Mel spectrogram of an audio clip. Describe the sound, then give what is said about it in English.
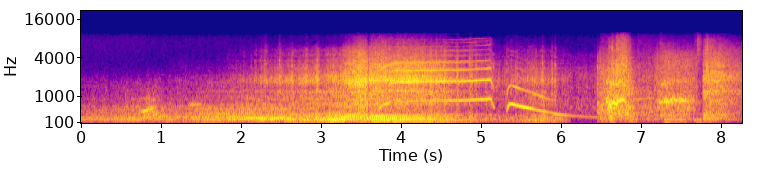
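The engine of the General Lee car revs loudly, its pitch climbing and then dropping sharply, followed by harsh noisy bursts like tires skidding across pavement. “The General Lee managed to find every broken bridge, big truck, and pile of dirt in Hazard County and jump it.”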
